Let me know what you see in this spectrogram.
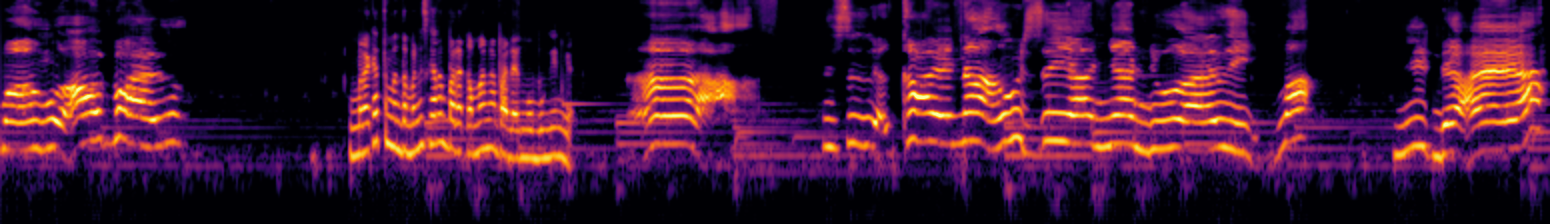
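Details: Dysarthria in an adult woman with cerebral palsy affecting gross and fine motor skills.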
